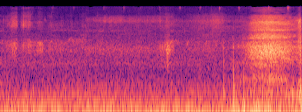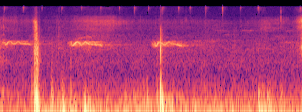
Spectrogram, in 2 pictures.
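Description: A bird gives three short warbled notes, evenly spaced, between about three and five seconds in. Two sharp knocks fall among the notes, and a brief soft rush comes just before them.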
